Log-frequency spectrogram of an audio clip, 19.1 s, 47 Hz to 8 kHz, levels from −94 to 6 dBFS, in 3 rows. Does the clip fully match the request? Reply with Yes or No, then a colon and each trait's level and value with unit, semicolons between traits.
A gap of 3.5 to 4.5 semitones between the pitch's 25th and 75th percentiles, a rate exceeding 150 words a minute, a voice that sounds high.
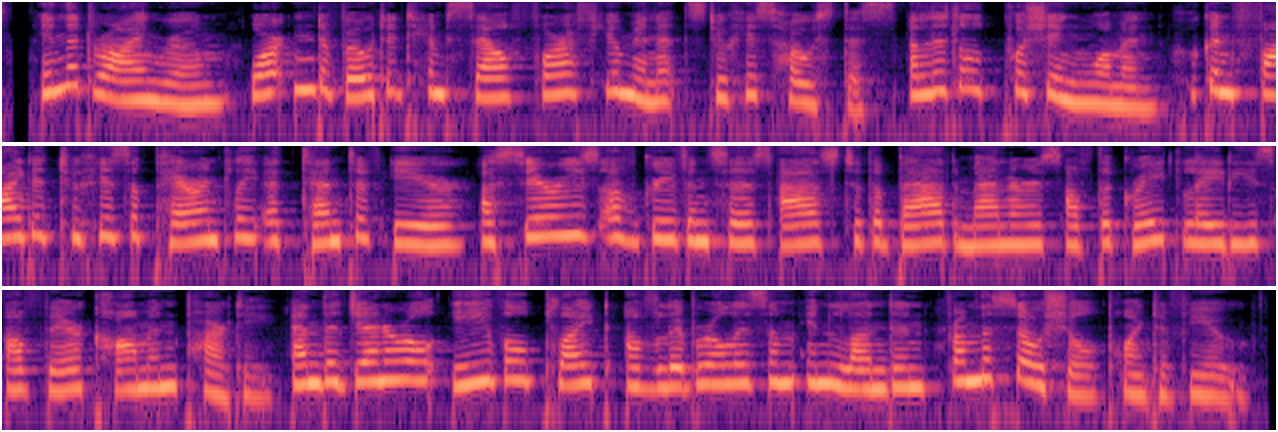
Yes: average, 4.1 semitones; average, 180 wpm; high, 245 Hz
